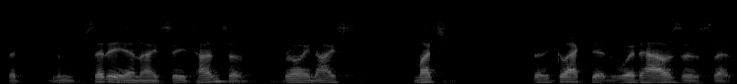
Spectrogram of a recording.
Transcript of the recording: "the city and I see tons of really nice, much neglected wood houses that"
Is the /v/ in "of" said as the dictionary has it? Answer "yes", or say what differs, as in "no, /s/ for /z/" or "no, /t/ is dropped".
yes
